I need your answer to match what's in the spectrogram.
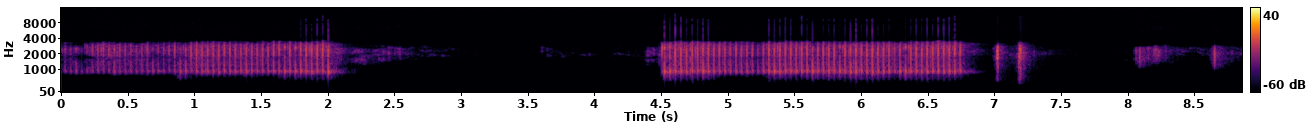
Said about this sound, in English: I let it ring the 10 times the phone company recommends and forgot it. Mrs. David Hartnett was not at home.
